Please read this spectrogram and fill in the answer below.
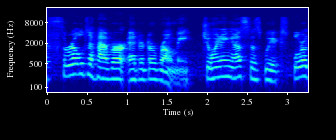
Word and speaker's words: Romi: new person to introduce to our team uh Ramy do you want to introduce yourself uh uh it's pronounced Romy Romy Romy do you want to introduce yourself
